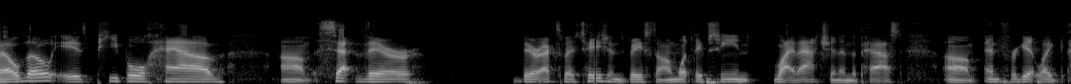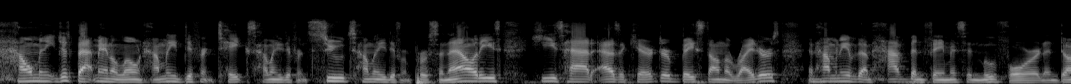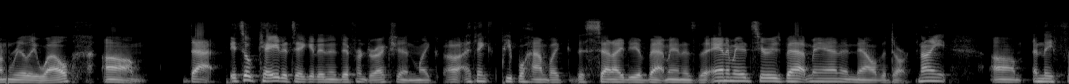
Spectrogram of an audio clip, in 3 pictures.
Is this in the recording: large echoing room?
no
